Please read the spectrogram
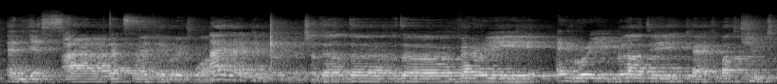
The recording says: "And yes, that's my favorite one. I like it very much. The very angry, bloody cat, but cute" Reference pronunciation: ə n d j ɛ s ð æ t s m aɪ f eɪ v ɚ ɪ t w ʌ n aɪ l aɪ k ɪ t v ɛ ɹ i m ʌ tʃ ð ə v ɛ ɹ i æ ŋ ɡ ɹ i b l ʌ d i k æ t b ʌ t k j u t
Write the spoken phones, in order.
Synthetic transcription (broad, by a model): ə n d j ɛ s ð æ t s m aɪ f eɪ v ɚ ɪ t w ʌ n aɪ l aɪ k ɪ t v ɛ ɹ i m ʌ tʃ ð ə v ɛ ɹ i æ ŋ ɡ ɹ i b l ʌ d i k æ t b ʌ t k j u t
